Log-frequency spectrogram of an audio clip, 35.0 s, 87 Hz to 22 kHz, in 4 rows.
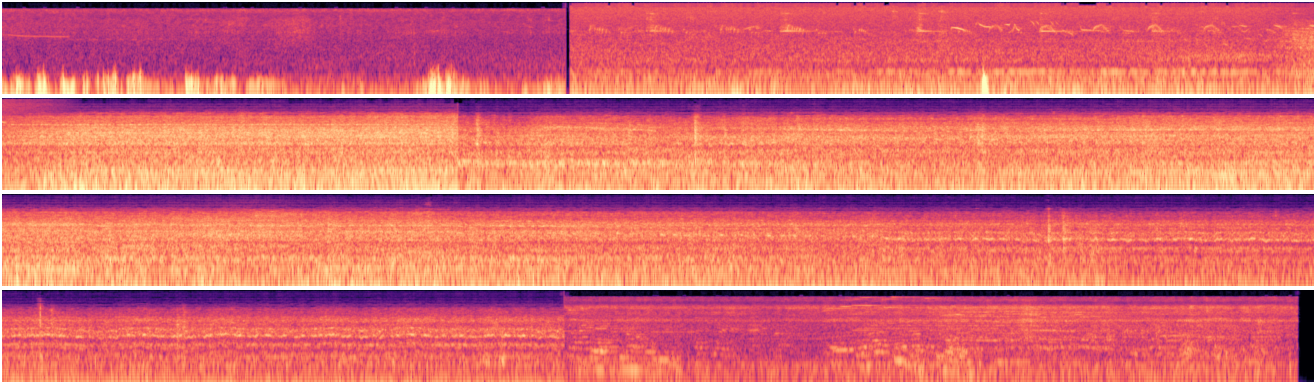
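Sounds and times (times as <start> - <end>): motorcycle engine running: 3.8 - 9.4
rush of air noise: 3.8 - 9.5.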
